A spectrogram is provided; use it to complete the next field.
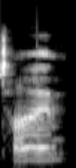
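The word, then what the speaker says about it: Thiem: is called the time equation th hem is pronounced time named after the the person who initially derived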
